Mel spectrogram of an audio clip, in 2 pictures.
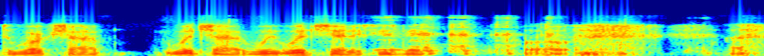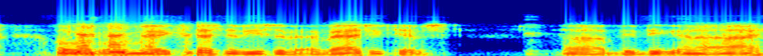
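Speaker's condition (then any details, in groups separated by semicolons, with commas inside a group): Parkinson's disease; confirmed by drug response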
